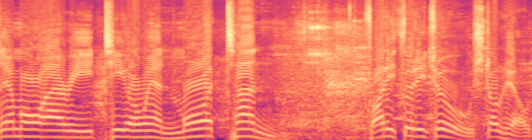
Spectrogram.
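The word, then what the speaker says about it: Moreton: 6-6 pulls down the rebound his last name is spelled m-o-r-e-t-o-n more ton 40-32 stone hill 203 left in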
